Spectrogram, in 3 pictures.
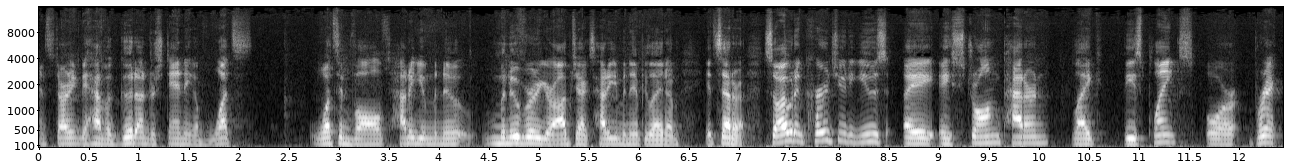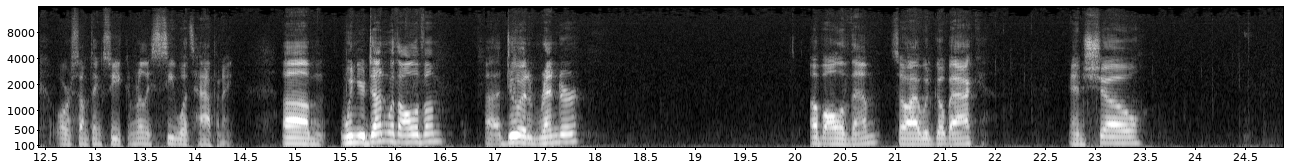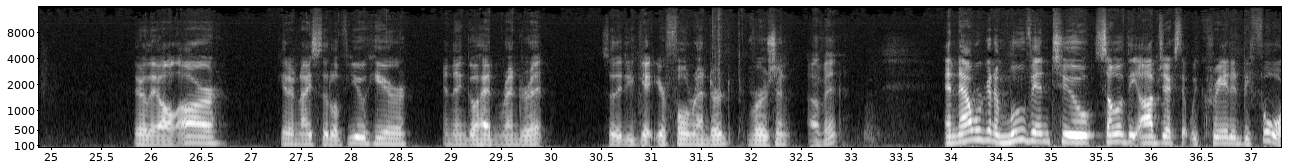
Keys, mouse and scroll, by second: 9.3 right click, 10.1 middle click, 10.3 middle click, 22.0 Escape, 22.2 Escape, 22.3 Escape, 23.0-25.2 typing.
